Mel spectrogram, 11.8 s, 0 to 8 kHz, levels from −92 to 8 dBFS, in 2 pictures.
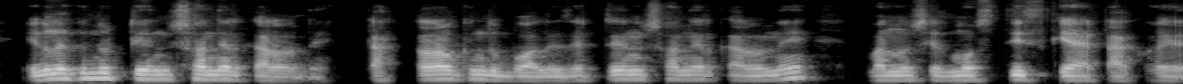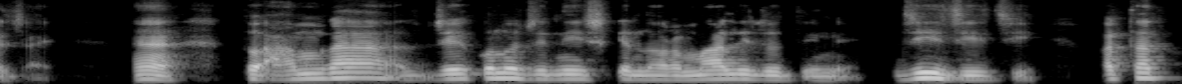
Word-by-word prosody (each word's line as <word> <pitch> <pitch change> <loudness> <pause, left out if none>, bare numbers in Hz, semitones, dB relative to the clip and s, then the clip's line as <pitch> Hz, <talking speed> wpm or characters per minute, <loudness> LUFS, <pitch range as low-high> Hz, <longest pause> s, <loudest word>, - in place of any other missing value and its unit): এগুলো 125 +6 +6
কিন্তু 145 +1 +4
টেনশন 120 -1 +3
এর 115 - +1
কারণে। 90 -3 -3 0.3
ডাক্তাররাও 120 +4 +2
কিন্তু 120 -2 0
বলে 95 -1 +1
যে, 105 - -4
"টেনশন 120 0 -1
এর 115 - -9
কারণে 105 +5 -2 0.4
মানুষের 105 0 -1
মস্তিষ্কে 110 +1 -1
অ্যাটাক 100 -2 -4
হয়ে 95 -1 -5
যায়," - - -24 0.4
হ্যাঁ? - - +4 0.4
তো - - +4 0.2
আমরা 135 +4 +3 0.5
যেকোনো 130 +3 +3
জিনিসকে 120 0 -2
নরমালি 115 +4 +2
যদি 105 -2 -6
নেই - - -13 0.3
জি, 150 - +7
জি, 110 - 0
জি। - - -14 0.4
অর্থাৎ, 145 +4 +1
115 Hz, 145 wpm, -22 LUFS, 105-125 Hz, 0.5 s, জি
